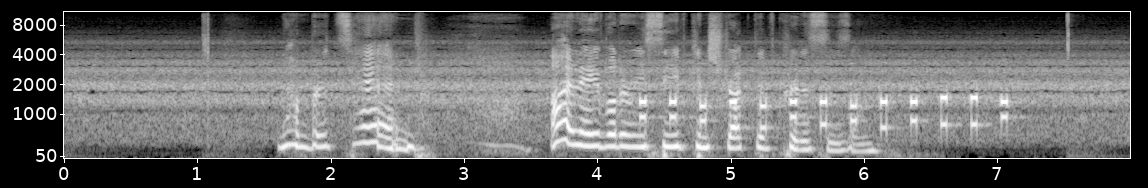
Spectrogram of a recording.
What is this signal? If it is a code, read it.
DTMF, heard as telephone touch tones, dialled by machine, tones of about 40 ms, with speech in English. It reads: 0072105728660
